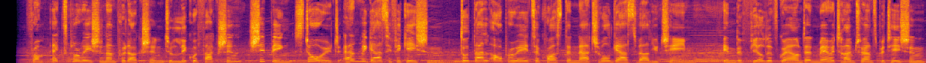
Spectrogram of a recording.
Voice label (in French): Institutionnel voix US; TOTAL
